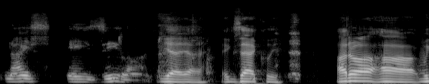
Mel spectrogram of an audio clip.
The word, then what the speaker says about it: niceAZlawn: Thanks for pronouncing it correct. niceAZlawn.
